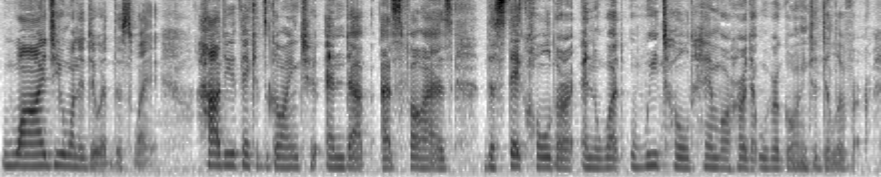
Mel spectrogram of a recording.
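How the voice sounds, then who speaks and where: A woman speaks with a Haitian accent. Her pace is moderate. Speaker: marketing executive. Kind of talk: interview.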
